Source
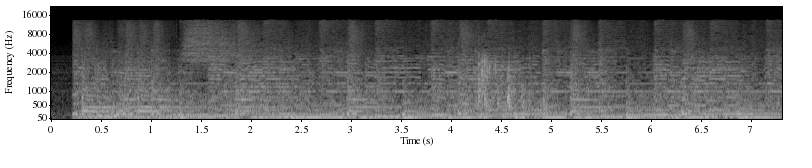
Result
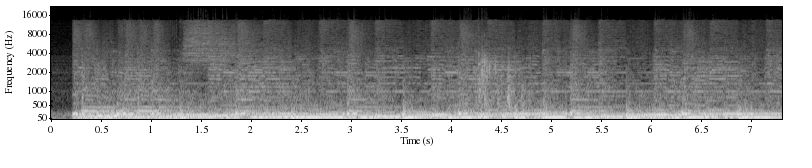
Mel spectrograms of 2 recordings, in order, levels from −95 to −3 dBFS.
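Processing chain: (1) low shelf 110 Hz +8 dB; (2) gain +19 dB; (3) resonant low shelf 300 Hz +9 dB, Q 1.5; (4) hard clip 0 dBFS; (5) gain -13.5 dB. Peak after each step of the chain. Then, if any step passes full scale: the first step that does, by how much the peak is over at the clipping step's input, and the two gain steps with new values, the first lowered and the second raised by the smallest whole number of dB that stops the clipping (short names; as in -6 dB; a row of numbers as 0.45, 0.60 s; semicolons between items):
-18.5, +0.5, +7.0, 0.0, -13.5 dBFS; step 2, 7.0 dB; step 2 +12 dB, step 5 -6.5 dB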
